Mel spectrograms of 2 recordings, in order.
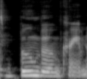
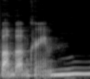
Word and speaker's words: Bum Bum Cream: Apparently, it's Boom Boom Cream, not Bum Bum Cream. – No way. – Yeah. – Miss me with that. But it's spelled like bum bum.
